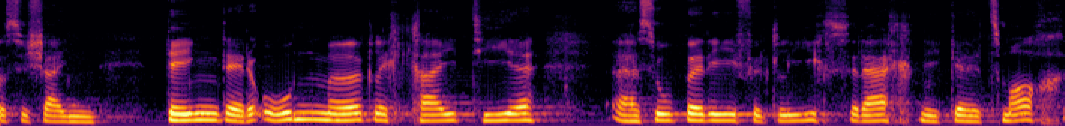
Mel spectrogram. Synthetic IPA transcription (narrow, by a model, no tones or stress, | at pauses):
ɑsɪʃæɪn | d̥ɪŋdɛɾʊnmøːɡlɪçkʰæɪthiːə | əsub̥əɾifəɾɡ̥liːχsɾæχnɪɡ̥ət͡smɑχə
